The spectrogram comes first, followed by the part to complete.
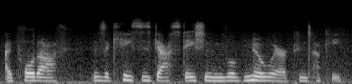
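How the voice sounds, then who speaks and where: A woman from Missouri telling a personal faith testimony in an emphatic, conversational way with dramatic pauses. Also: lowish voice, little pitch movement, mellow, lo-fi sound, slight background noise. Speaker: storyteller sharing a faith testimony.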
